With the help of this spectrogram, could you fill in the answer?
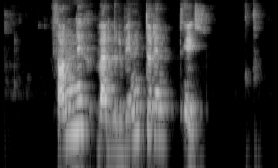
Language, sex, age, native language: Icelandic, female, 50-59, Icelandic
